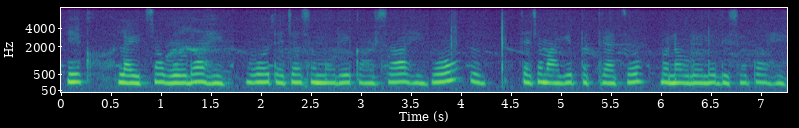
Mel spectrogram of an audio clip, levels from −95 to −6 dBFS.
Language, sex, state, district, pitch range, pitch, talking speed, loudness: Marathi, female, Maharashtra, Dhule, 225-245 Hz, 235 Hz, 150 wpm, -30 LUFS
